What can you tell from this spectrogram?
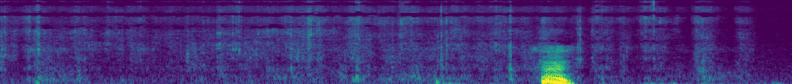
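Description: Faint rustling and small handling clicks, then about three and a half seconds in, one short vocal sound from a person, falling in pitch like a grunt.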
